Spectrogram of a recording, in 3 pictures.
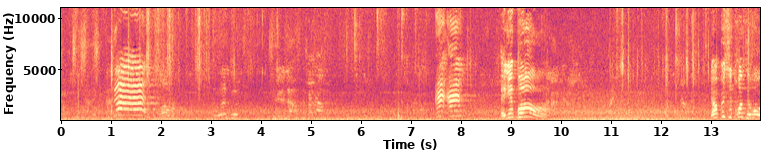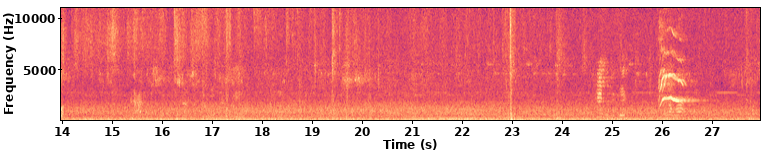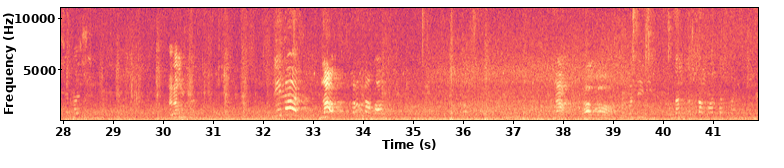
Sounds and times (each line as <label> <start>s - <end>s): Children playing football 0.9s - 2.3s
Children playing football 27.8s - 36.8s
